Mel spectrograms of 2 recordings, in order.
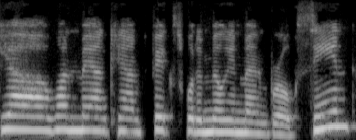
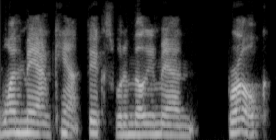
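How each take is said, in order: First: It is said in his father's Jamaican patois voice. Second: It is said in the speaker's own plain accent.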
